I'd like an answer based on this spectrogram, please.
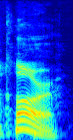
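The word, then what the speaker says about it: Ker: For those of y'all who don't know me, my first name, has no H, and my last name, Carr, has no A. It's K-E-R and pronounced Carr.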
